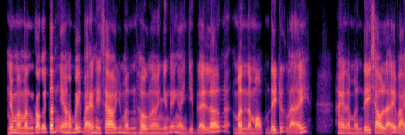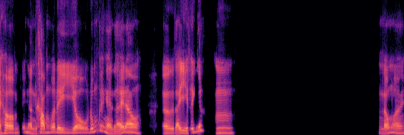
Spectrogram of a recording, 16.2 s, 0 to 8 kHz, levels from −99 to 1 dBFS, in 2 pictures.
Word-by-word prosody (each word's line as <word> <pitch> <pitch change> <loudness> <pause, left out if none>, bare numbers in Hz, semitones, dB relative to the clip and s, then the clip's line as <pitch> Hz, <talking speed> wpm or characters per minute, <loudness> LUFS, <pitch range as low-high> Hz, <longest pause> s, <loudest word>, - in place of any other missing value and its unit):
Nhưng 165 +4 +1
mà 160 - +3
mình 145 0 +1
có 180 - +7
cái - - +1
tính 200 +2 +7
nha, - - +2
hông 180 0 -1
biết 215 +3 +2
bạn 165 - +3
thì 150 -3 -1
sao, 165 +1 +5
chứ 90 - -9
mình 140 +5 -5
thường 135 0 +1
là 135 0 -2
những 135 +2 -7
cái - - -4
ngày 145 -7 -4
dịp 130 0 -8
lễ - - +2
lớn 105 +7 +2
á, - - -8
mình 140 -2 +2
là 125 - +1
một 125 -2 -1
đi 170 +1 +4
trước 120 -8 -7
lễ, 225 - +1 0.6
hai 160 -1 -1
là - - -3
mình 130 -2 -8
đi 165 +3 +3
sau 80 - +4
lễ - - +2
vài - - +1
hôm, 80 -1 0
chứ - - -12
mình - - -5
không 85 - 0
có 100 - -2
đi 85 -2 -2
vô 85 0 -2
đúng 205 +7 -7
cái 280 - -7
ngày 135 - -3
lễ 115 -2 -1
đâu 95 +9 -1 0.4
ừ, 135 0 -3
tại 135 - +1
vì 145 -1 -1
thứ - - -5
nhất 260 +4 -4 0.3
ừm. 145 0 -9 2.9
Đúng - - -5
rồi. 140 0 -7
140 Hz, 210 wpm, -24 LUFS, 125-165 Hz, 2.9 s, có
